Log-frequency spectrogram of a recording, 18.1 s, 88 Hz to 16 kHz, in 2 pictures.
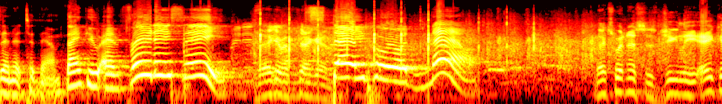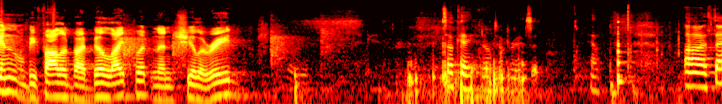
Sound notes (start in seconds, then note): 3.2 applause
